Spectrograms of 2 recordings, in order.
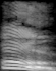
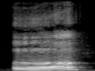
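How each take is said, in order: First: The first syllable has a falling tone. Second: The first syllable has a rising tone. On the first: The speaker calls it right. "the first second tone turns into the fourth tone" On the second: The speaker calls it wrong. "two second tone syllabled phrase"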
